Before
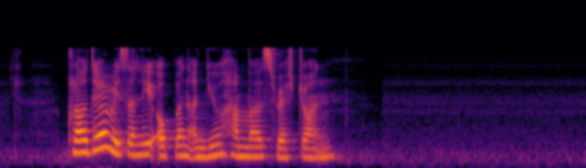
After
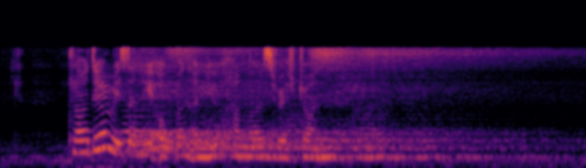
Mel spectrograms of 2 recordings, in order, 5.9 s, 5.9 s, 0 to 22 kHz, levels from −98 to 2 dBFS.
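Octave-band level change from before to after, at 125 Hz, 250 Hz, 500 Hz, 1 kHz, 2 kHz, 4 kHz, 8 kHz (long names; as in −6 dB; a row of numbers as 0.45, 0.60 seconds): −10.5 dB, −14.0 dB, −14.0 dB, −19.0 dB, −17.5 dB, −4.5 dB, can't be measured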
